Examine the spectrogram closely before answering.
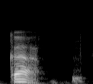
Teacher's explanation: even if I want to pronounce k, at the end, a has to be added. Then only it'll come out of the mouth.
